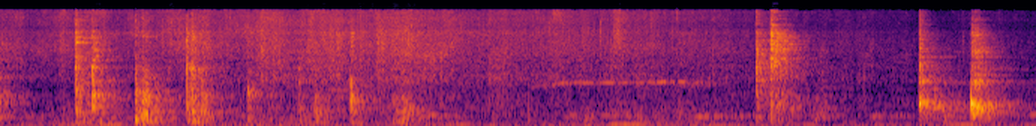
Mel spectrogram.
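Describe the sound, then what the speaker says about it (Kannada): Salted potato pieces frying in a pan at home sizzle steadily while a metal spoon scrapes and knocks against the pan in sharp bursts, close up and with no one speaking. "ಉಪ್ಪನ್ನು ಹಾಕಿದ್ಮೇಲೆ ಸರಿ ಫ್ರೈ ಮಾಡಿ."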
